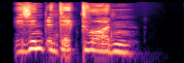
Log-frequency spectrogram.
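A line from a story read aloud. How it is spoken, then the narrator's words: Hissing. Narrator (German): zischte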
